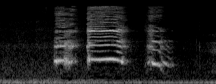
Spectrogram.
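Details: Bantam rooster crowing back at a bigger rooster next door: a short three-part crow, a brief bright note, a longer held middle note and a falling final note, high-pitched and strongly harmonic over a low background hum.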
